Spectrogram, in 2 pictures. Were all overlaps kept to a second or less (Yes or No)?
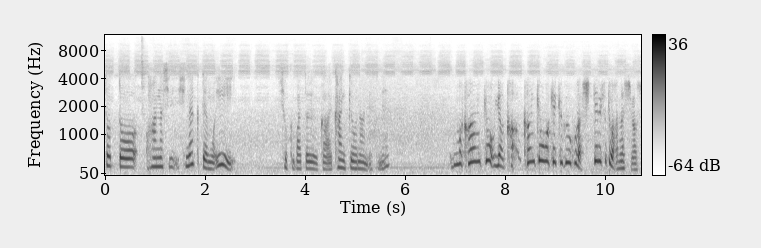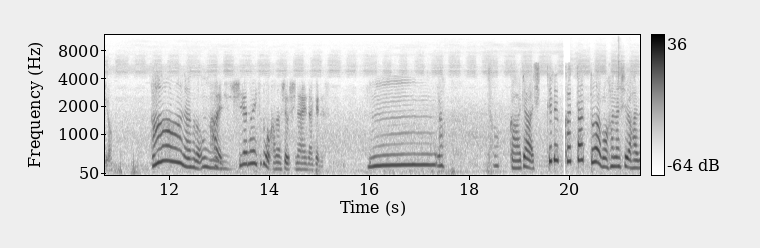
Yes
